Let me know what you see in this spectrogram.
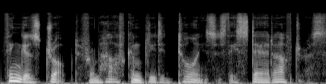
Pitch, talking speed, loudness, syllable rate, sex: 105 Hz, 200 wpm, -20 LUFS, 5.3 syllables/s, male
